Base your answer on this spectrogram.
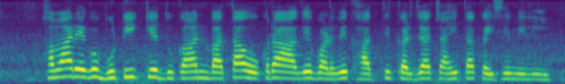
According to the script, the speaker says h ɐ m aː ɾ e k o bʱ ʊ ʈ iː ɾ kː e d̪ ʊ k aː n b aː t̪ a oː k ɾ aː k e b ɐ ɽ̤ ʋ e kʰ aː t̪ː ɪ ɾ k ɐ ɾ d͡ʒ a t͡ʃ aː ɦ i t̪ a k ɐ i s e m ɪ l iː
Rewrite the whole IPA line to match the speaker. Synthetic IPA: h ɐ m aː ɾ e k o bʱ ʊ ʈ iː kː e d̪ ʊ k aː n b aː t̪ a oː k ɾ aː ɡ e b ɐ ɽ̤ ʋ e kʰ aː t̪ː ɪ ɾ k ɐ ɾ d͡ʒ a t͡ʃ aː ɦ i t̪ a k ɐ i s e m ɪ l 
